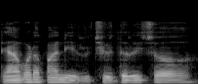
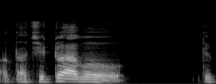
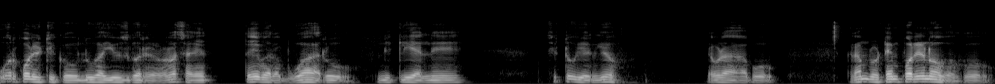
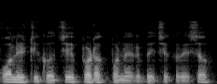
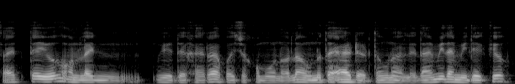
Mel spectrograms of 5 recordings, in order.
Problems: none marked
